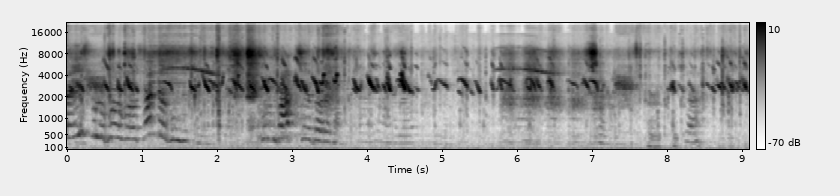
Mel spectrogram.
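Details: Chickens chirping in quick, high, repeated peeps, about two per second, overlapping in a busy chattering run, with a few lower clucking notes underneath.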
